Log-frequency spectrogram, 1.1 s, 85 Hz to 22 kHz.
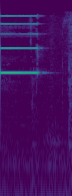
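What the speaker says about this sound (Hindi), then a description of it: "इसके अंदर दोस्तों बजर भी काम कर रहा है" A small buzzer on a single-battery free-running inverter board built around a PIC16F72 microcontroller sounds one steady, high electronic beep that holds for about half a second and then cuts off, leaving quiet background noise.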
